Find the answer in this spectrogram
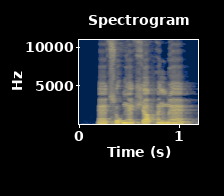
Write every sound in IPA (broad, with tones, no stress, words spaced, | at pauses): ɛ̃˧ so˦ɡɛ̃˧ ʃa˦fɛ̃˦ɡ͡bɛ̃˦˨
